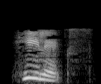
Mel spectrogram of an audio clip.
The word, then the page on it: helix: ‘hi:lıks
